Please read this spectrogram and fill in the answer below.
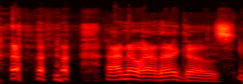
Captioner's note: laughing together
